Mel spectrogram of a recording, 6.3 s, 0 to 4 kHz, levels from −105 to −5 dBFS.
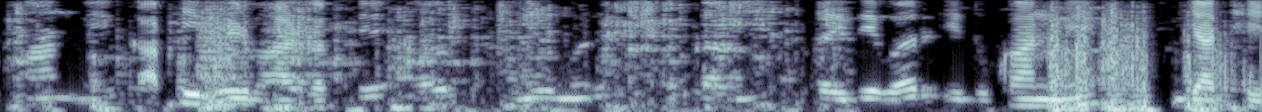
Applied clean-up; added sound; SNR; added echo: classical method Wiener filter.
